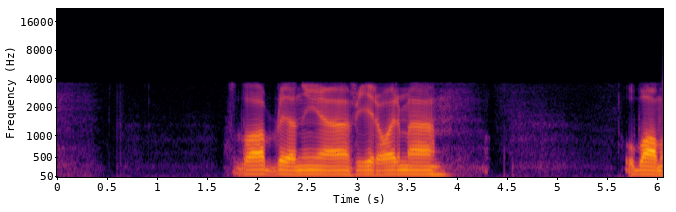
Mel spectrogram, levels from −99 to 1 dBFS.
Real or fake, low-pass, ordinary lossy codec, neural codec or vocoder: real; 3.6 kHz; none; none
